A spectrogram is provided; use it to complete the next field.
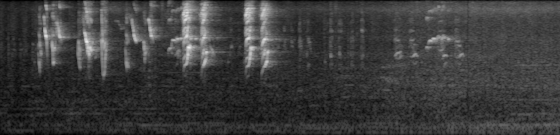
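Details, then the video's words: Long-tailed shrike singing vigorously, meant to trigger a reply from another shrike: a few seconds of harsh, scratchy chattering bursts, then fading into steady background hiss with faint high notes. "SUARA cendet gacor INI AMPUH untuk pancingan agar cendet bunyi"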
